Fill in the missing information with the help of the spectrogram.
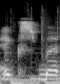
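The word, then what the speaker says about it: x̄: ada tanda seperti ini ini kan huruf x diatasnya ada garis ini dibacanya eksbar ya ini artinya adalah rata-rata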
